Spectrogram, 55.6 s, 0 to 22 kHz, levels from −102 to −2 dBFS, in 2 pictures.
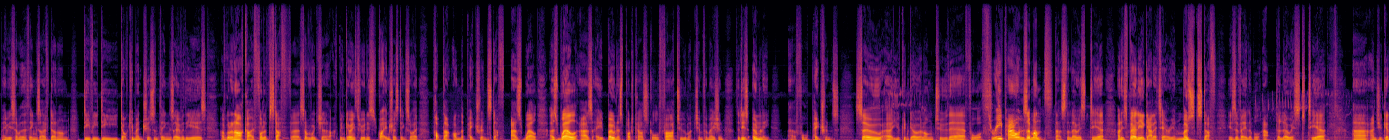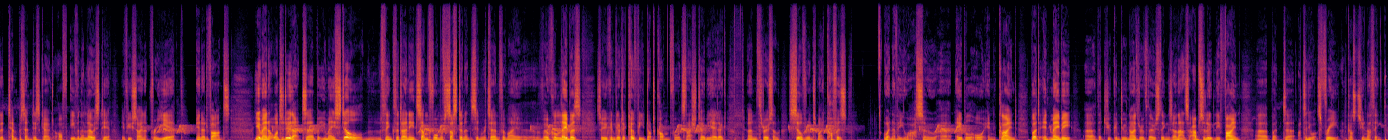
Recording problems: animal sounds; noticeable; throughout; 15 dB below the speech

